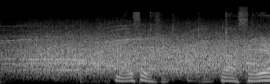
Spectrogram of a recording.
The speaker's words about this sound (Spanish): Gente, un día importante, de Return de Sofrito PR. Un aplauso para Sofrito PR.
